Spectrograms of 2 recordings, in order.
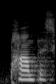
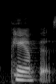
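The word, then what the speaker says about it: pampas: large grouping of plumes pompus grass pampus pampus pampus one of my Australian friends shared that I've been pronouncing pompus wrong pampus well we don't think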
